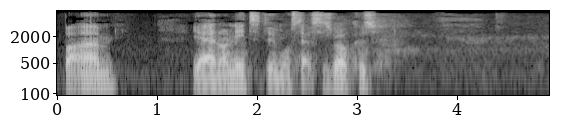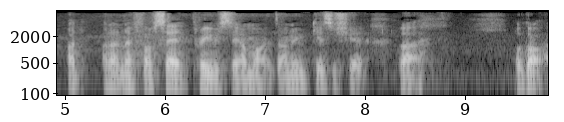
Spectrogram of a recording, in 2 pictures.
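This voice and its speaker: A man's voice: mid-range voice, darkish tone. A man with a cold-blocked nose, casually rambling and swearing as he talks to himself for his podcast while walking outdoors. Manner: sweary, self-deprecating, rambling. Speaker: podcast host. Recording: muffled outdoor recording with faint noise.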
